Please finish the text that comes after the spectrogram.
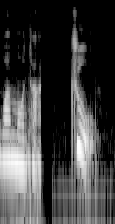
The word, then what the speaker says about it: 祝: 祝 This is the fourth tone. It's strong down, feel like angry.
